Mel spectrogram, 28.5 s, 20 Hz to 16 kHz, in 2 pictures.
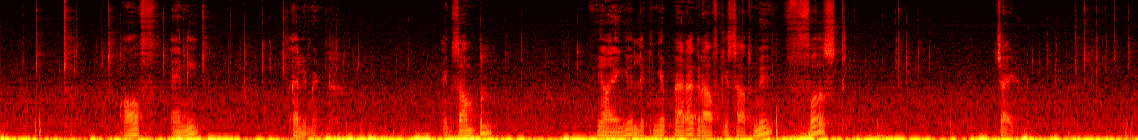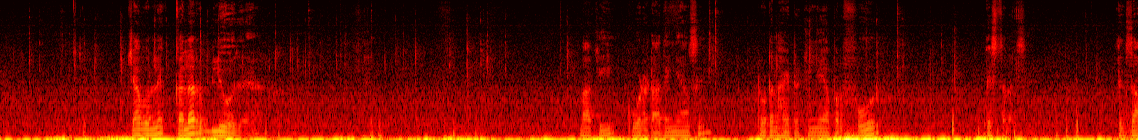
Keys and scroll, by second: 26.1 ctrl+s.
